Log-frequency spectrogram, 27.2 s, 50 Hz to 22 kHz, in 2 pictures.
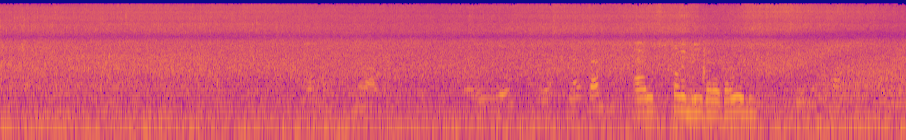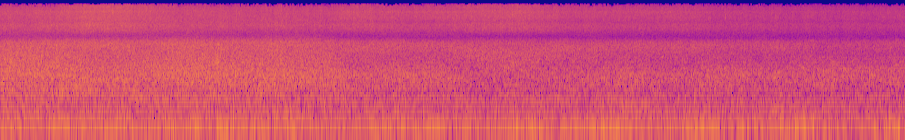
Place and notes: Wyspa Młyńska, Bydgoszcz, Poland - (837a BI) Soundwalk in the evening
A Sunday evening soundwalk through the island: some fountain sounds, teenagers partying etc...
Recorded with Sennheiser Ambeo binaural headset on an Iphone.
województwo kujawsko-pomorskie, Polska, 26 September 2021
